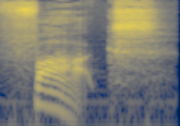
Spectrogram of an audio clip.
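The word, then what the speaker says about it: Fuchs: it that way and it's pronounced like fox like the little animal running around the yard then more power to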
